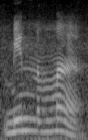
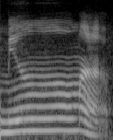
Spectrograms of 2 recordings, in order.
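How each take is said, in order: First: The consonant before ma is an n sound. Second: The consonant before ma is an l sound. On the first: "bukan minma" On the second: "Apalagi milma, bukan"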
